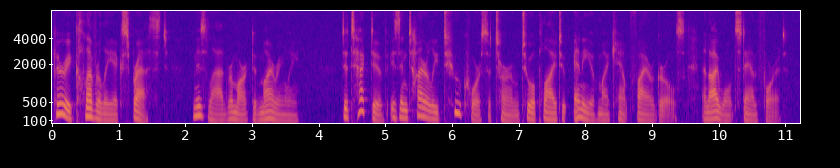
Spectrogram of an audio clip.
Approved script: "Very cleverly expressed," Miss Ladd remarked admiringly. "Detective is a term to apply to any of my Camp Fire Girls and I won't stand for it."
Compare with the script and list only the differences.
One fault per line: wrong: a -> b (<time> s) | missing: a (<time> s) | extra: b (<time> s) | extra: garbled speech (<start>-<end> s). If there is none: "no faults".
extra: entirely too coarse (5.2 s)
